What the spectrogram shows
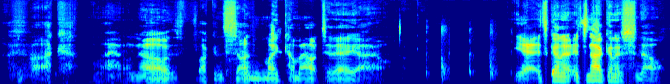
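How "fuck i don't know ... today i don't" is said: low, slow, creaky, gravelly, garbled vocal fry mumble. Answering a weather question in character: low, garbled, creaky voice. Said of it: "you gotta bring the register down, and you gotta garble. You gotta get that vocal fry".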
